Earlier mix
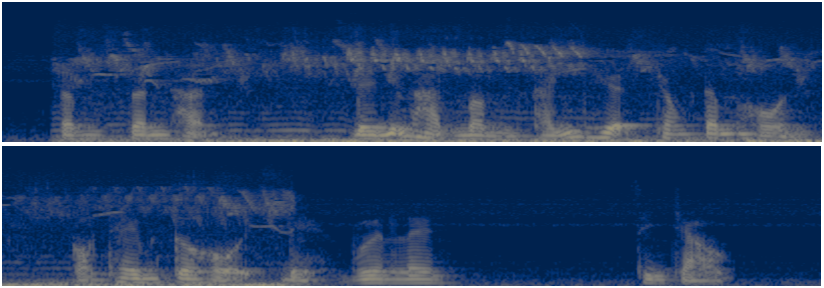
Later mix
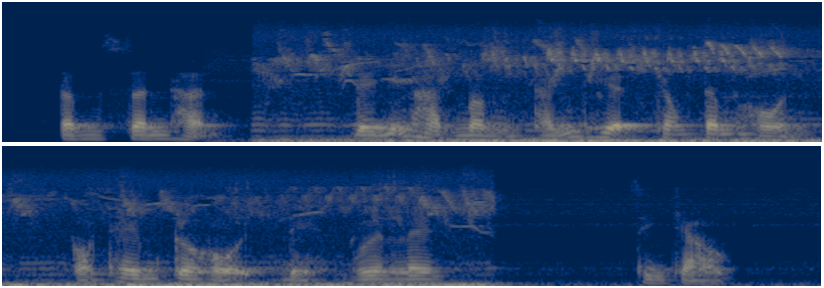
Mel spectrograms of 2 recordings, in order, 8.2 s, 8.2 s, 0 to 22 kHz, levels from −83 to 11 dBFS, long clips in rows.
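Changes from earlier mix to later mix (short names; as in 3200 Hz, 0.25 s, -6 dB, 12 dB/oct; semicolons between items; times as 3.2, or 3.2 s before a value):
background: entry +1.00 s; master: add graphic EQ 125/250/500/1000/8000 Hz -9/-11/+8/-5/+6 dB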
